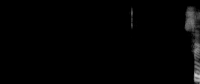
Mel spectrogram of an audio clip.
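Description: Near silence between two sentences of narration, broken by one faint, brief click; a woman's voice starts speaking near the end.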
